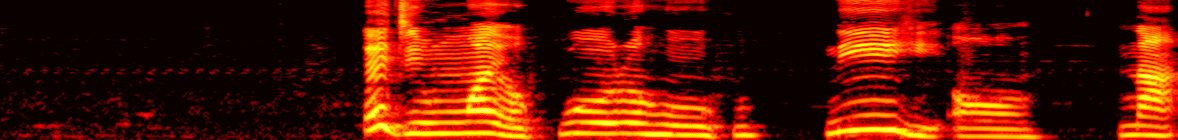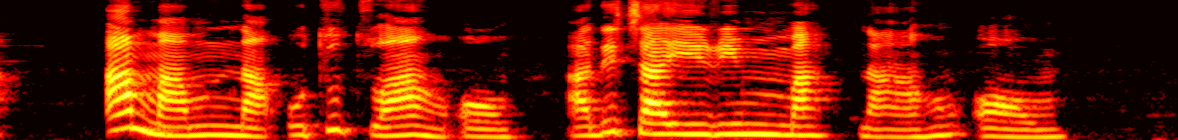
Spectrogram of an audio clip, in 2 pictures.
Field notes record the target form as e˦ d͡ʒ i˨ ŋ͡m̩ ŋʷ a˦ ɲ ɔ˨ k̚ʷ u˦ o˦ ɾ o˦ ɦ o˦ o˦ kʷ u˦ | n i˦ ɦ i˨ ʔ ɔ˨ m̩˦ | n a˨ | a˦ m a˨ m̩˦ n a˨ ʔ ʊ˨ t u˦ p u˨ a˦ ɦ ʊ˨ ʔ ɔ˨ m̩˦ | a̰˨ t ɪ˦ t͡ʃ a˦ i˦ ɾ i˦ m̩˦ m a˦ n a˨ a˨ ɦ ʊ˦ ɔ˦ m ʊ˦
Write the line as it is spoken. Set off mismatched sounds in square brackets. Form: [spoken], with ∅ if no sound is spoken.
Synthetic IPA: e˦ d͡ʒ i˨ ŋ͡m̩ ŋʷ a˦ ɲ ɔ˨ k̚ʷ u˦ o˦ ɾ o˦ ɦ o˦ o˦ kʷ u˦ | n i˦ ɦ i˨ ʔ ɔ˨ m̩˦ | n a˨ | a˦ m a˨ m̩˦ n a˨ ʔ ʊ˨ t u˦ [t] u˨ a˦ ɦ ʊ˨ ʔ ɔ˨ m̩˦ | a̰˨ [d] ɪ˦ t͡ʃ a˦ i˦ ɾ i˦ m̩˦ m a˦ n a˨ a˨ ɦ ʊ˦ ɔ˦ m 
